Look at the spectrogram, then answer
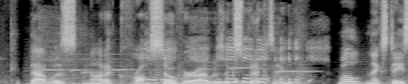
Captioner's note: baby giggling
